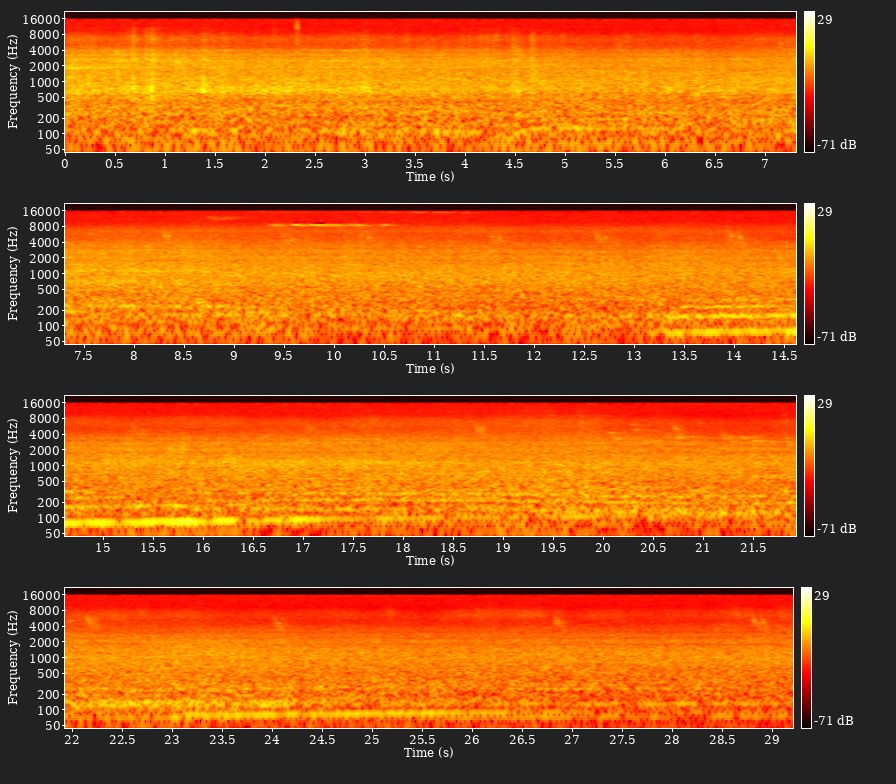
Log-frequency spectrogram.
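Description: Passenger train rolling over the tracks and points of a rail yard: a steady rumble of wheels on rails, with a low drone that swells up in the middle and again later.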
